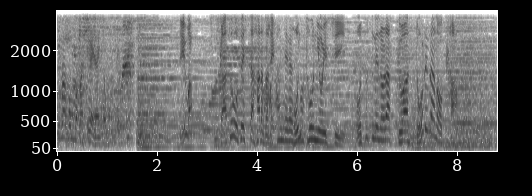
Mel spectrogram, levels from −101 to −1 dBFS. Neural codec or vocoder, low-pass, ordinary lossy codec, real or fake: none; 3.6 kHz; none; real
